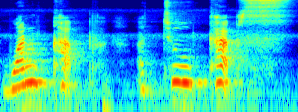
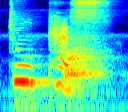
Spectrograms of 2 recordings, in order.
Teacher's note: one if the last cell in a word is unvoiced and you're adding an s then the s is unvoiced too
